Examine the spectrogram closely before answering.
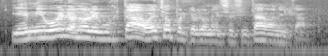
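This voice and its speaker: A man speaks with a Rioplatense accent at a high pitch. His intonation is lively, and the room echo is audible. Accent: Argentine Spanish (rioplatense). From Argentina, Santa Fe province (San Carlos area). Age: 70s. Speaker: retired rural worker and craftsman. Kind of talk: radio interview. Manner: halting, with frequent repetitions.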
